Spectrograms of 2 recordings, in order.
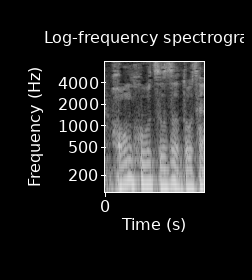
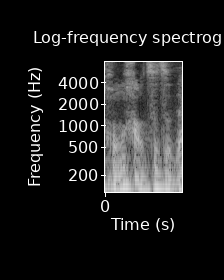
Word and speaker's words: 鸿鹄之志: 我们正在讲北大的沉沦的时候，北大的校长就出来做了一个证明，以他读错一个非常常见的成语来做一个证明，鸿鹄之志读成鸿号之志，来号召学生立鸿号志，说成了天下的笑话。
